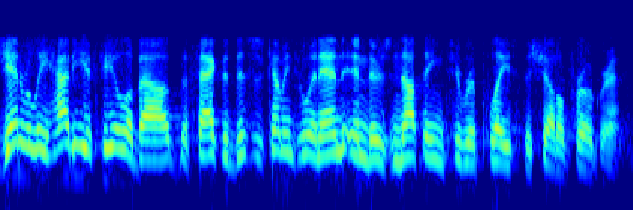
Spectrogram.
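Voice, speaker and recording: A man's voice coming through a thin, phone-like radio link, like a sci-fi communicator. He is a news interviewer who asks formal, measured questions in a steady middle pitch. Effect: radio link to space station.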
